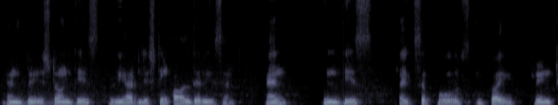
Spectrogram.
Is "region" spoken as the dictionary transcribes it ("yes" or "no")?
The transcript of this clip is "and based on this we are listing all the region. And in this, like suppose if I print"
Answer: no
